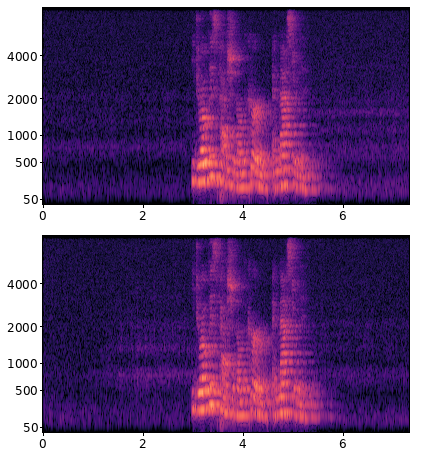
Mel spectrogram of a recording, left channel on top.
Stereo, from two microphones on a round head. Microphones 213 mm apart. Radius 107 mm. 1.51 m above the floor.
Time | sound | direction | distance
3.0 | a woman speaking | 5° right (ahead or behind) | 0.6 m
